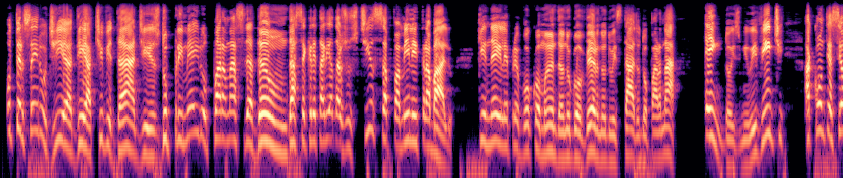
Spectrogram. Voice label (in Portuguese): locutor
